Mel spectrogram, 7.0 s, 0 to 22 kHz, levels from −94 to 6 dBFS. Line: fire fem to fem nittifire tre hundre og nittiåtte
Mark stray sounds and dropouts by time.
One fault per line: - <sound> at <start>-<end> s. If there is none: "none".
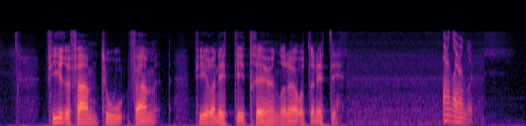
- chirp at 5.9-6.3 s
